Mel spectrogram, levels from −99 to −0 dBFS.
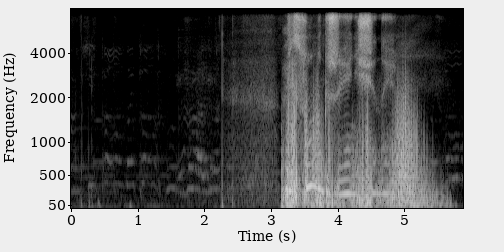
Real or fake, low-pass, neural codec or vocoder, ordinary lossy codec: real; 7.2 kHz; none; none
